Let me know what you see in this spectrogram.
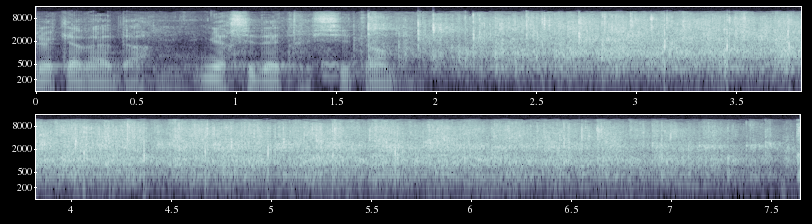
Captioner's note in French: Applaudissements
